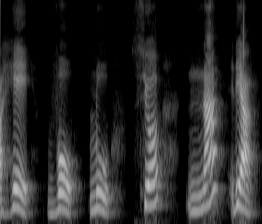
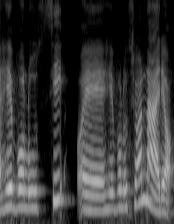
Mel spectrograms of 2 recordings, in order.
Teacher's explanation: a penúltima sílaba é mais forte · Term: paroxítona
